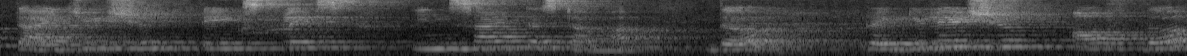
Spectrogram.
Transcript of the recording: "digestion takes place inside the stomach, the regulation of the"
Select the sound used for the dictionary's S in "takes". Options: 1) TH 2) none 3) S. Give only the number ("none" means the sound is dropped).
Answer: 3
